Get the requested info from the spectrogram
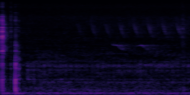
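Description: A sharp click as the display-select push button on the solar charge controller is pressed, with a smaller click just after. Then a quiet room with a few faint, short, high chirps.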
